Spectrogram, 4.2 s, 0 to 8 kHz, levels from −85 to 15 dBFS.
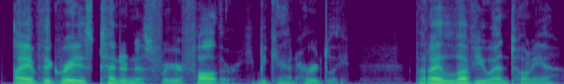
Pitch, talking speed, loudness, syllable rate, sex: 90 Hz, 225 wpm, -20 LUFS, 7.1 syllables/s, male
